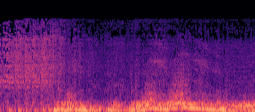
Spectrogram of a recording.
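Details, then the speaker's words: Turbocharged Mazda Miata four-cylinder after correcting exhaust cam timing (one tooth off) and loosening over-tightened belts: revs up and settles cleanly with no whine or chatter, now sounding better and more responsive; healthy running. "It sounds so good, bro. It's better, right? Yeah, it's a lot better."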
